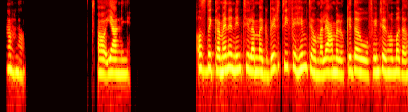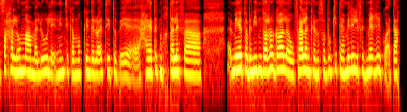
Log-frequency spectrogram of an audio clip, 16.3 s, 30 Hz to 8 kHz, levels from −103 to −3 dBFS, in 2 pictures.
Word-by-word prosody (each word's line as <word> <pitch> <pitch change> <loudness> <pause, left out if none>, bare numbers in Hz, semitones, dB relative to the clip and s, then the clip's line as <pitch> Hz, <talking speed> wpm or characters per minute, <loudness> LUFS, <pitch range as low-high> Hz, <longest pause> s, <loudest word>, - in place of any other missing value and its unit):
اهم. 220 -5 -4 1.5
آه 210 -2 0
يعني 205 0 -1 1.3
قصدِك 265 0 +2
كمان 240 +2 +3
إن 260 -3 +2
أنتِ 255 +1 +2
لمّا 230 -3 +2
كبرتِ 245 +9 -1
فهمتِ 275 -1 0
هُم 205 -4 -1
ليه 205 +2 0
عملوا 215 -2 0
كده 235 +1 +1
وفهمتِ 215 +3 -1
إن 225 -2 +2
هُم 215 +1 -1
كان 195 -2 -5
صح 255 +6 +3
اللي 225 -2 +1
هُم 230 +1 0
عملوه، 215 0 -1
لأن 205 -2 -5
أنتِ 220 +2 -1
كان 200 -3 -6
ممكن 205 +2 -4
دلوقتي 205 +2 -2
تبقي 195 -5 -8
آآ 145 -1 -8
حياتِك 215 +3 -2
مختلفة، 215 -4 0 0.6
180° 240 -1 +4
درجة، 250 +2 +4
لو 220 -6 +1
فعلًا 230 +3 +4
كانوا 220 -2 -4
سابوكِ 220 +3 -5
تعملي 230 -1 0
اللي 245 -2 0
في 235 +1 -3
دماغِك 230 +2 -2
وقتها. 200 -2 -4
220 Hz, 155 wpm, -23 LUFS, 205-240 Hz, 1.5 s, 180°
